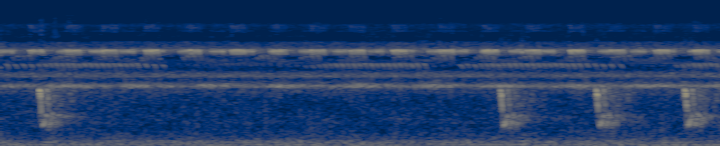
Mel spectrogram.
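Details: Night-active Large-tailed nightjar whose knocks are likened to carpentry: one chopping note, a long pause, then three more in quick succession, set against a continuous shrill insect chorus.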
